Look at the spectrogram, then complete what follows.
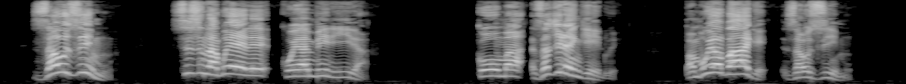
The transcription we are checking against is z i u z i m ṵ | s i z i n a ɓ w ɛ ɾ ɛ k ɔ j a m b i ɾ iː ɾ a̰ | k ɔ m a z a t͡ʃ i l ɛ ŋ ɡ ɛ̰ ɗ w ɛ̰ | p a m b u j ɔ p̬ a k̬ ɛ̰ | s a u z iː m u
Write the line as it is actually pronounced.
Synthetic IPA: z a u z i m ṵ | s i z i n a ɓ w ɛ ɾ ɛ k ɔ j a m b i ɾ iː ɾ a̰ | k ɔ m a z a t͡ʃ i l ɛ ŋ ɡ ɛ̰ ɗ w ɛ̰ | p a m b u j ɔ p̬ a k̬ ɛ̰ | z a u z iː m u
